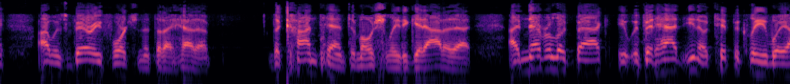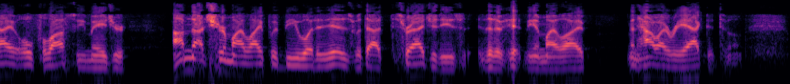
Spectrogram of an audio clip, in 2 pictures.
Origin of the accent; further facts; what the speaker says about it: Detroit, Michigan, United States; now in Los Angeles, United States; I'm just a Pistons fan. I'm from Detroit, so I'm not a big Laker fan. I live here in Los Angeles.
